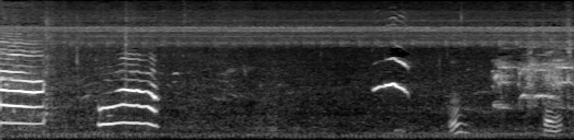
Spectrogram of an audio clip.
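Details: Big Bertha, a monkey, crying: two drawn-out, tonal, harmonic wails, the second slightly arching and nearly a second long, then quieter short rising and falling squeals amid a faint background hiss.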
